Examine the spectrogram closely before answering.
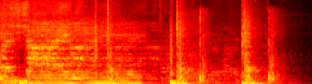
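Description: Several sharp, loud slaps of a hand on a table ring out, spaced irregularly over a sustained music-like backing that fades out toward the end.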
